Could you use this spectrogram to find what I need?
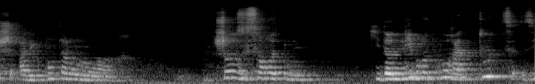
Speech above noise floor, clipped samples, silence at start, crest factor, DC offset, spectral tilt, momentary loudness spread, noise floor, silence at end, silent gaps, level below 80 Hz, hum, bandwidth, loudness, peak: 22 dB; under 0.1%; 0 s; 20 dB; under 0.1%; -5 dB/octave; 17 LU; -43 dBFS; 0 s; none; -50 dBFS; none; 15.5 kHz; -21 LUFS; -2 dBFS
